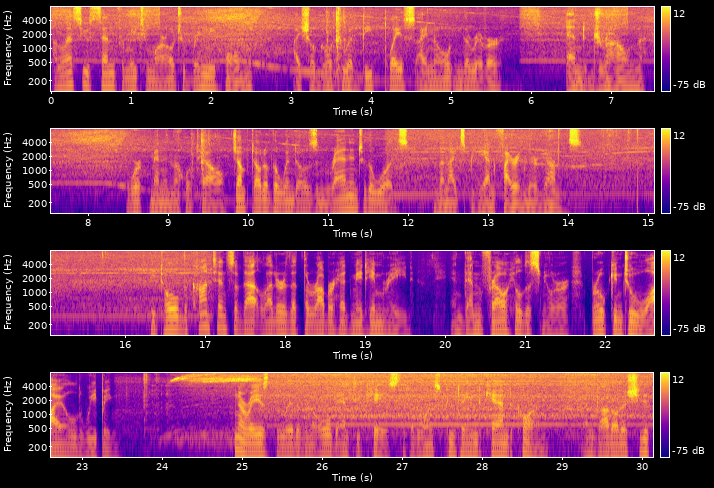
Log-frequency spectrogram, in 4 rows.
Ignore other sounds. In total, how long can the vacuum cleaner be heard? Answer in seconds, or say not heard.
24 s.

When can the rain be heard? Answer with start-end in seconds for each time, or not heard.
not heard.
